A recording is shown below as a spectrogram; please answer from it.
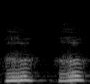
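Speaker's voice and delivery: French R gargled in the throat, said twice; teacher isolates the French R for students; guttural R. Shown as a demonstration. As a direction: make the "R" rasp at the back of the throat. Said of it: "It's like in the throat".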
